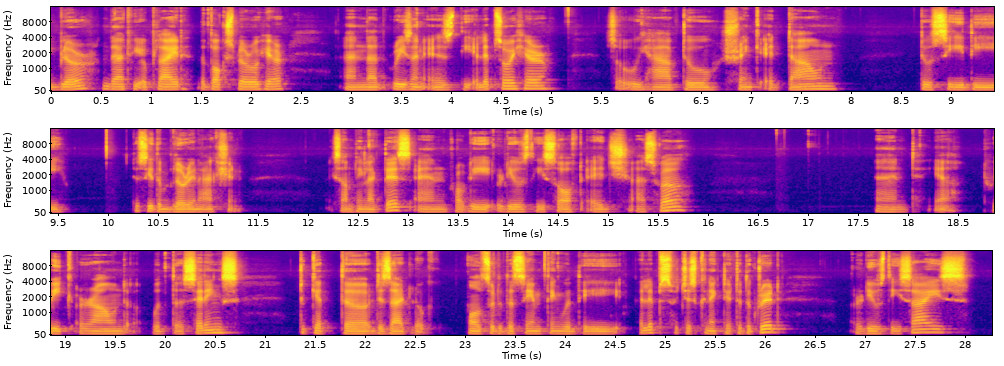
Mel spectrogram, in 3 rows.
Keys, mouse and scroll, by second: 1.5 click, 5.9 click, 13.8 click, 18.1 click, 23.0 click, 23.8 click, 26.8 click.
